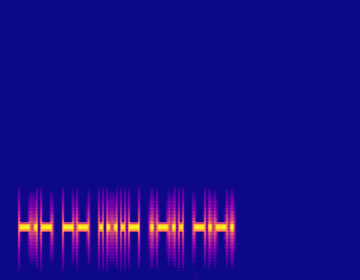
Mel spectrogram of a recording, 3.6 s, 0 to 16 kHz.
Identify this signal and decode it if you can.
Morse code, heard as a keyed tone, about 33 wpm, 700 Hz. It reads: KM4LC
